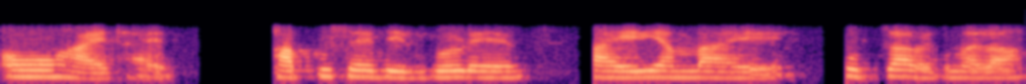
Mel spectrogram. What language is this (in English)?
Marathi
